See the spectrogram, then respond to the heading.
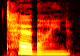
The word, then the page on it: turbine: ‘tɜ:rbən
